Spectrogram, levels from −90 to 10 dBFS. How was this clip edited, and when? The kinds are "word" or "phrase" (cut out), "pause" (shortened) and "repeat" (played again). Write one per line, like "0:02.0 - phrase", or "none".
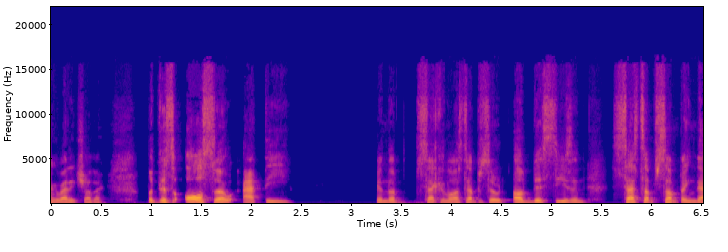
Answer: none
